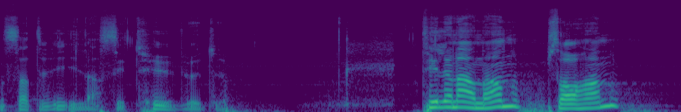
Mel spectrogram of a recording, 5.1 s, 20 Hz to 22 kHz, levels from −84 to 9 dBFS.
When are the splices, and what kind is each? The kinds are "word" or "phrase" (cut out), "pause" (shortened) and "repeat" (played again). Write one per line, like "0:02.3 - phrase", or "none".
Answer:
0:02.9 - pause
